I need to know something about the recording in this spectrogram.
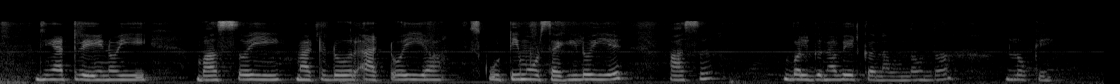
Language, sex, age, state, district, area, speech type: Dogri, female, 18-30, Jammu and Kashmir, Samba, rural, spontaneous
